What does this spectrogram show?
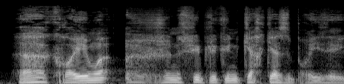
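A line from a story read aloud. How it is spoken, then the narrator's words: Grumbling. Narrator (French): grogna-t-il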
